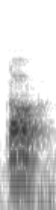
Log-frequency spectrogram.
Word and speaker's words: talk: For example TALK, टॉक, टॉक। यहां पे ए जो है ये ओ की आवाज, ओ का साउंड दे रहा है, टॉक, टॉक।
